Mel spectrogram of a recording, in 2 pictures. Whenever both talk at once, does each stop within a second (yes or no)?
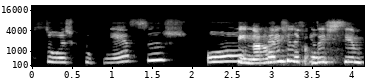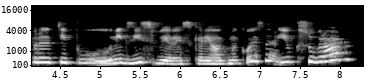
no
